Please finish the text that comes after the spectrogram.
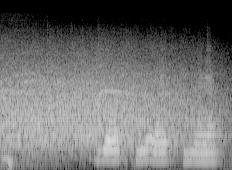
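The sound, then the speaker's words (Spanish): An applause sound effect: a steady, dense wash of clapping from a crowd runs throughout, with some voices calling and cheering over it before the applause briefly dips at the end. “Obviamente, después de reírte tanto, tienes que aplaudir.”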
